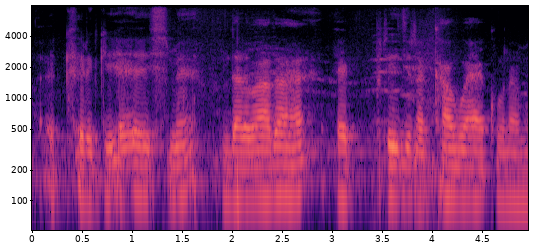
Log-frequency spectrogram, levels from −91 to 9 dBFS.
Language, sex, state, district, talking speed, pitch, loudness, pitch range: Hindi, male, Bihar, Vaishali, 170 wpm, 110 Hz, -29 LUFS, 105-115 Hz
